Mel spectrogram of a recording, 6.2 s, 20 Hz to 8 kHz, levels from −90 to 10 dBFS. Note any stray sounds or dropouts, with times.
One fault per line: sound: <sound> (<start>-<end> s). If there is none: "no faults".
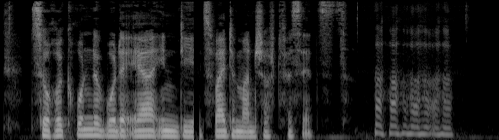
sound: dropout (2.4-2.5 s)
sound: laugh (4.7-5.7 s)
